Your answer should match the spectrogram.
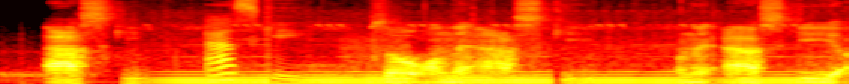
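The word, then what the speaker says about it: ASCII: as C hi I I how do you pronounce that is it as L2 asky asky so on the asky on the asky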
